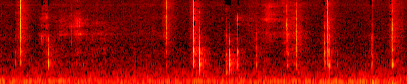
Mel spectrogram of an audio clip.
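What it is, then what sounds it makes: Plastic gaming controller. Fingernails tap the shell and click the buttons of a light blue hollow plastic gamepad held in both hands. Eleven short, sharp, bright clicks and taps land at irregular intervals, each dying away almost at once. A faint steady low hum sits underneath.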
